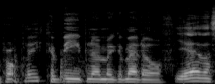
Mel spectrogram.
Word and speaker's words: Nurmagomedov: I say his name properly, Khabib Nurmagomedov.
